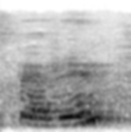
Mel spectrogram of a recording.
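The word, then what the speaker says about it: Perenne: It spells P-E-R-E-N-N-E, so it's Perrine.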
